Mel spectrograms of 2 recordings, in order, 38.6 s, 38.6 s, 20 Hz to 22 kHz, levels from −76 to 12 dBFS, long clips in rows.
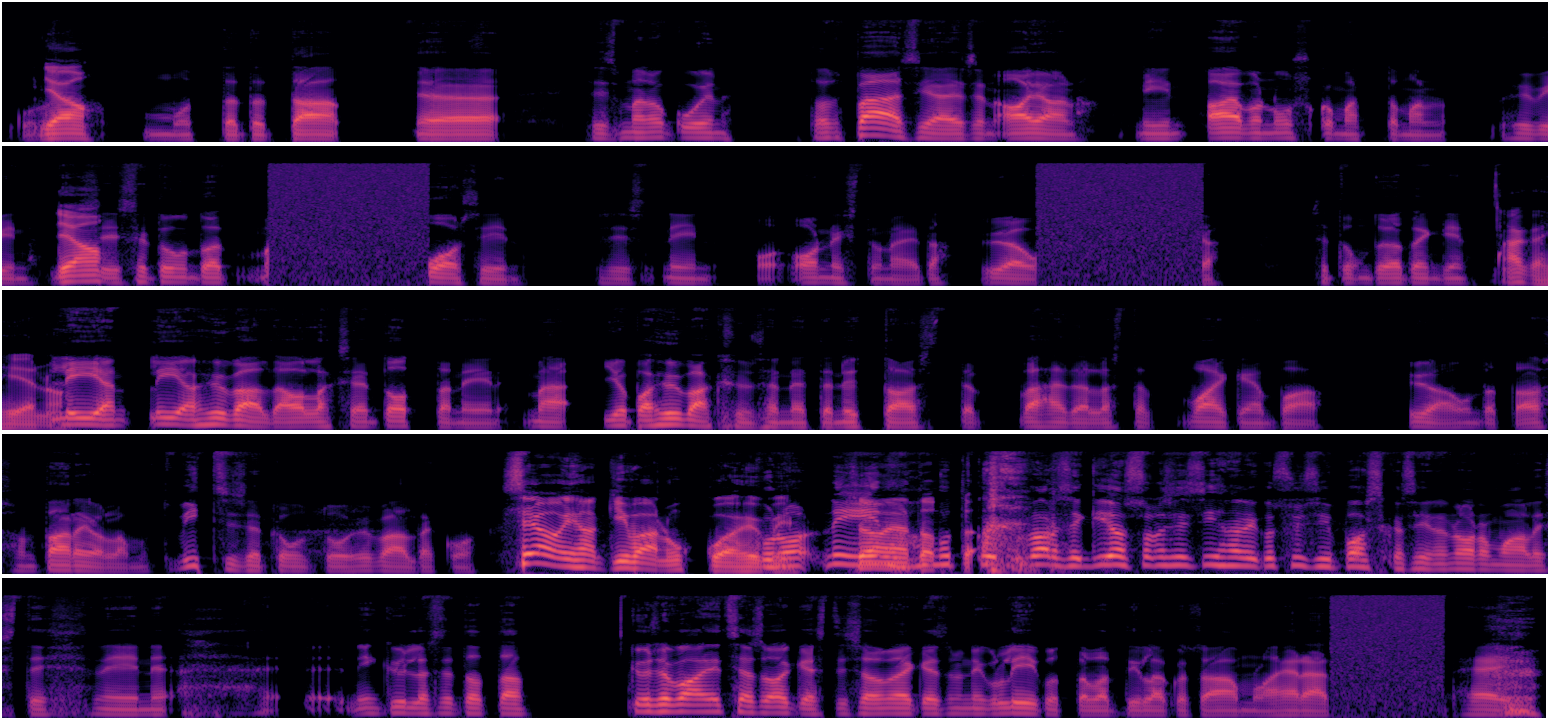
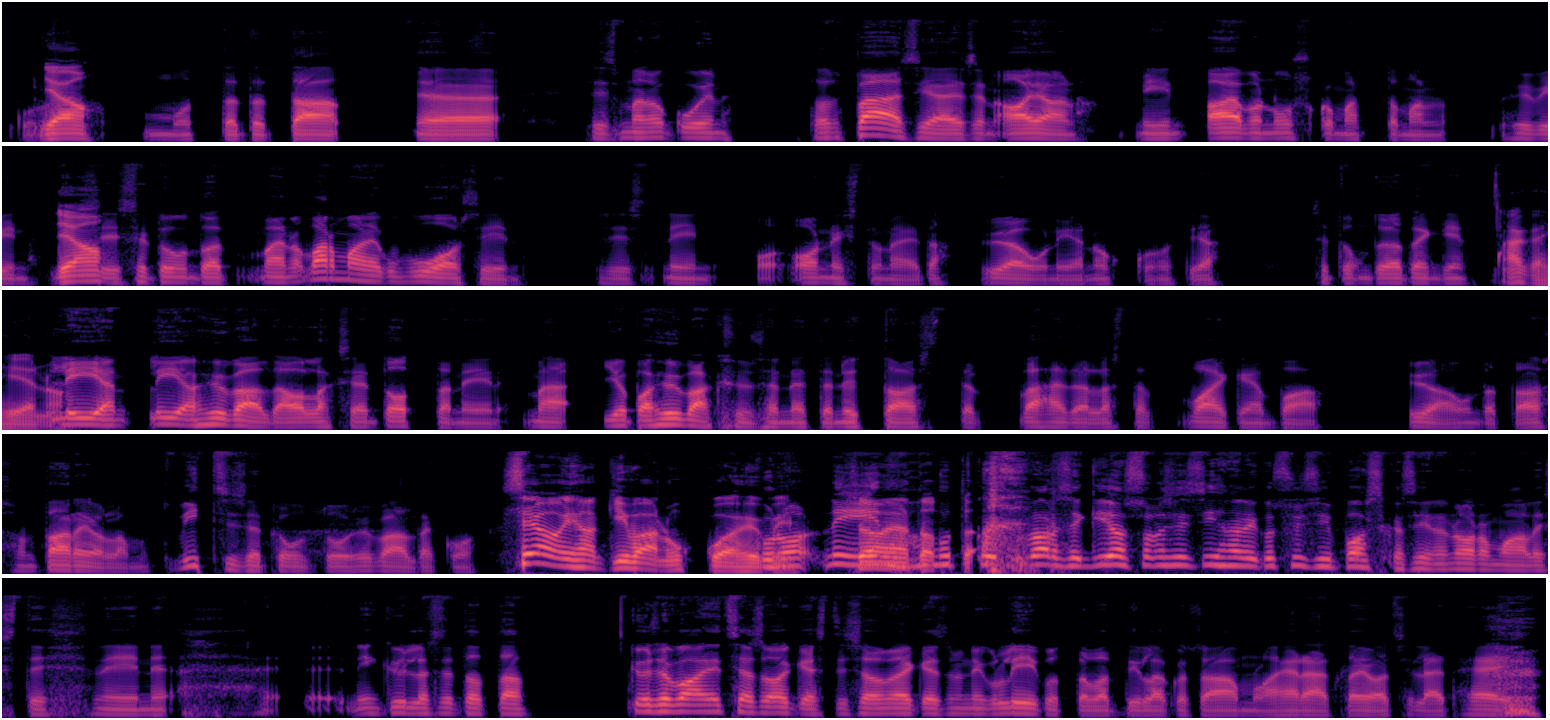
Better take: second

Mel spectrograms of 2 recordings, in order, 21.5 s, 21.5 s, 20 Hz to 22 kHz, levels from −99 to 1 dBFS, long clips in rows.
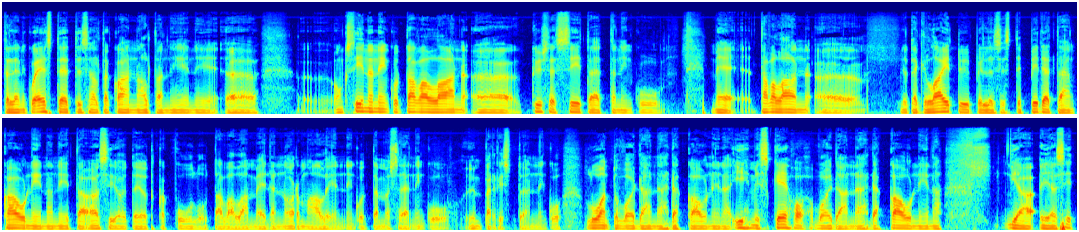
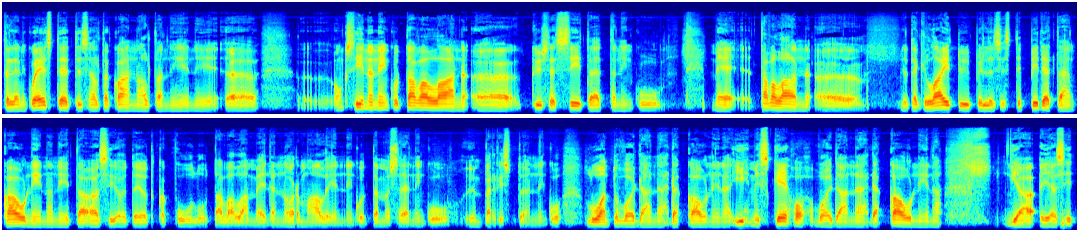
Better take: first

